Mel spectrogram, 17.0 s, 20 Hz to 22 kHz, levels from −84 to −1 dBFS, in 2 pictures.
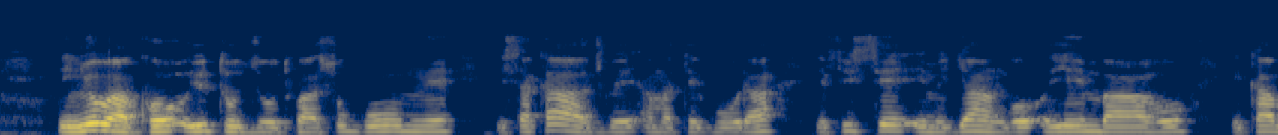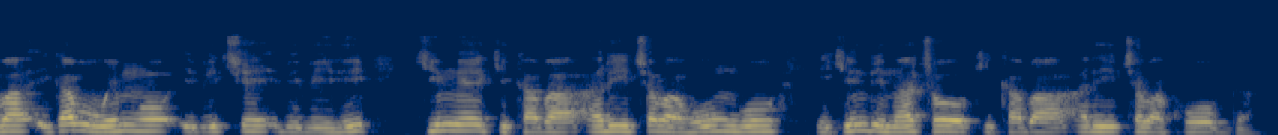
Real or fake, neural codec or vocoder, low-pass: fake; codec, 16 kHz, 6 kbps, DAC; 7.2 kHz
